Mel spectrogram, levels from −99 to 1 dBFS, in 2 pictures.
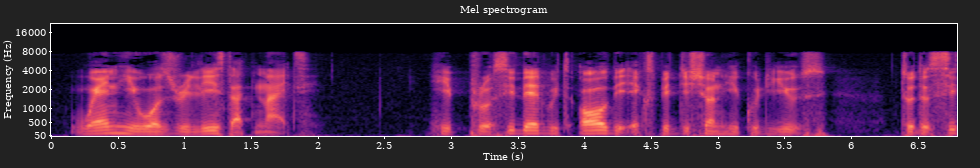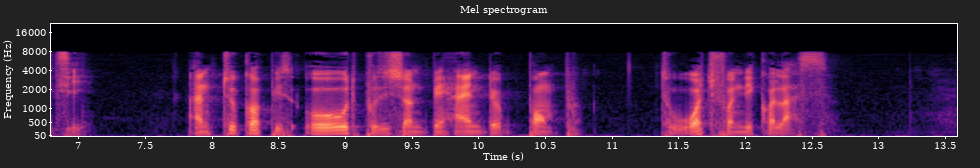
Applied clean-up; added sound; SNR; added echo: none; none; none; none.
